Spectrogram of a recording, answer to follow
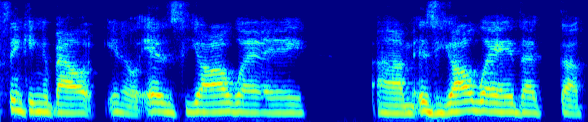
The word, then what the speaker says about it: Yahweh: So this is is this parallel to owi the you know owi like they the Judea Judaism and I might not be pronouncing it right but um you mean Yahweh?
